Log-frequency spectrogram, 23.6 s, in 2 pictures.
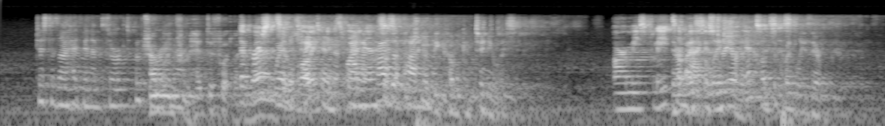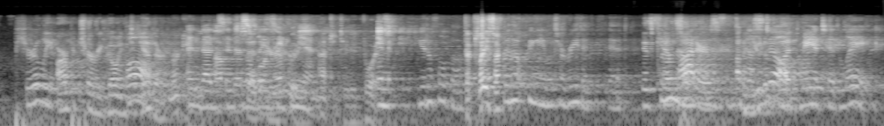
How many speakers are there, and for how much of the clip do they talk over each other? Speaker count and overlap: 5, about 51%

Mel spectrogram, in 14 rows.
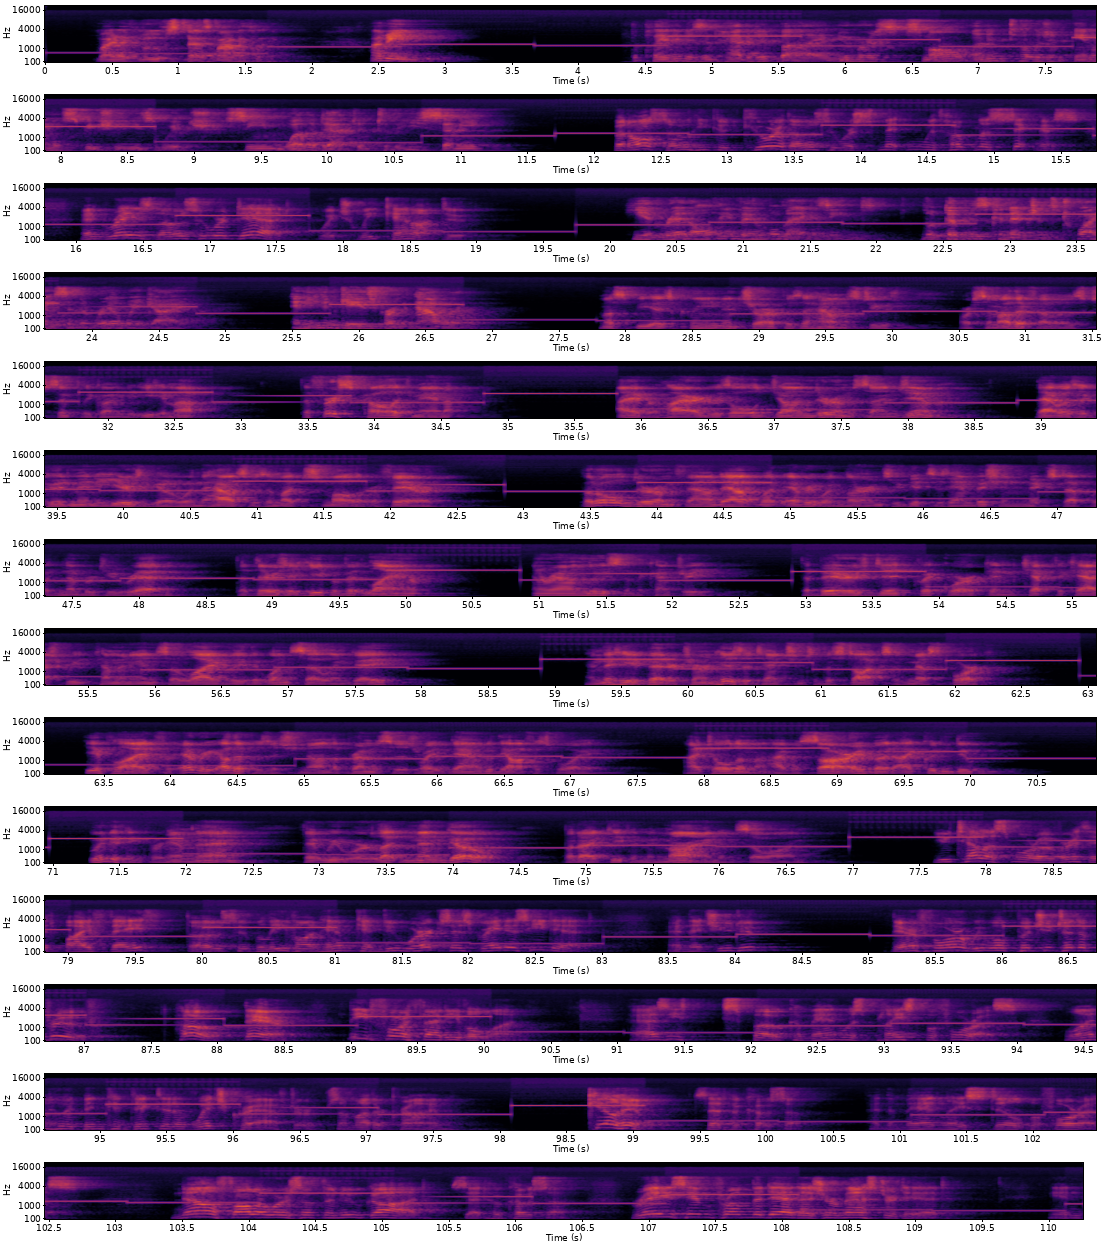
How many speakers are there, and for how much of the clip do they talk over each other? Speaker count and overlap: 5, no overlap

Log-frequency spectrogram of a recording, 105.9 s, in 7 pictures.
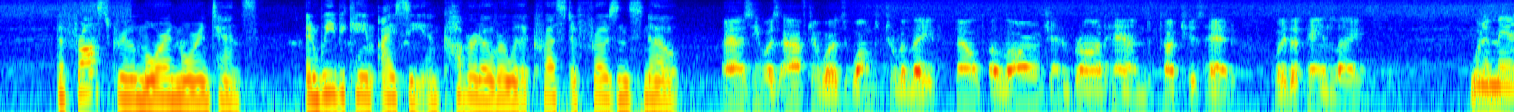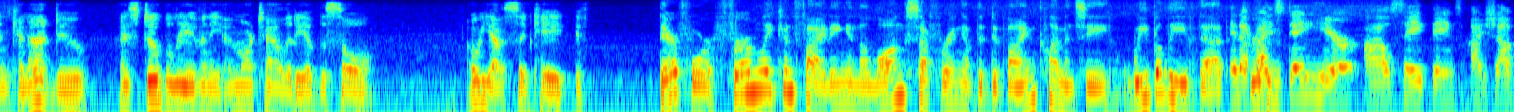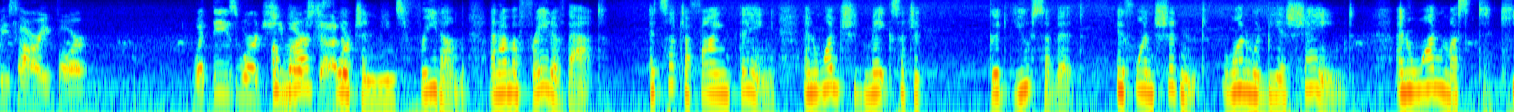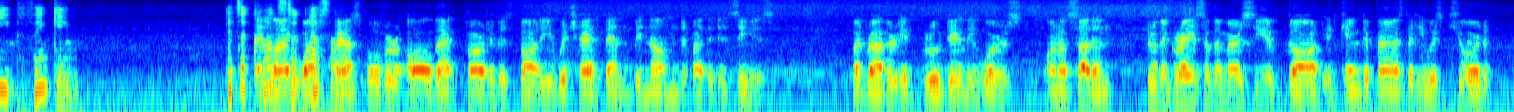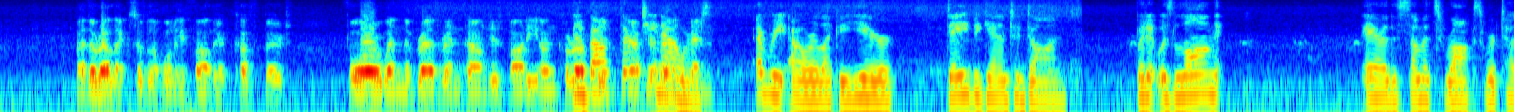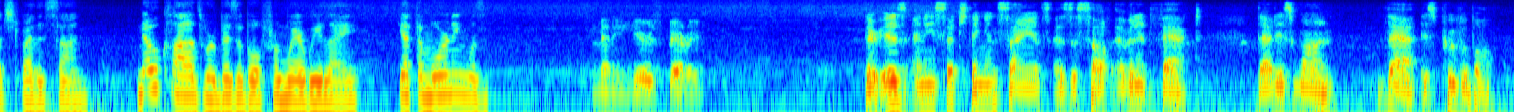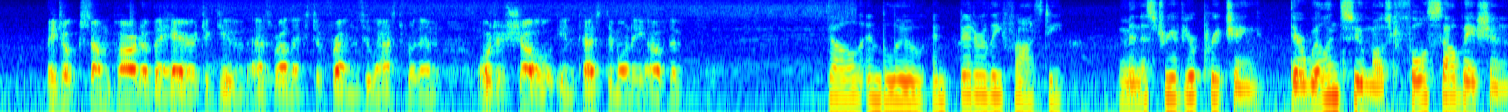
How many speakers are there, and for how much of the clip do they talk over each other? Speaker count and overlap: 6, about 4%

